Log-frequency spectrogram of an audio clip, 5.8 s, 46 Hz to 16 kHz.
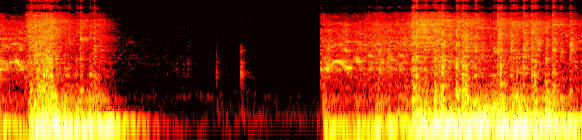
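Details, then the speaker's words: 1974 Camaro with roughly 450 hp V8 build, first start after timing adjustment: loud rough top-end clatter as engine fires, cuts out and restarts; later traced to the 1.6 rocker arms. "the motor fires up loud loud clattering noise we're sitting here pooping our pants because we didn't know what that was"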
